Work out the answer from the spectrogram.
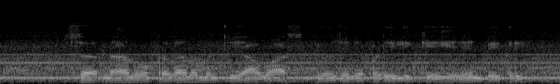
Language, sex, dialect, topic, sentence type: Kannada, male, Dharwad Kannada, banking, question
